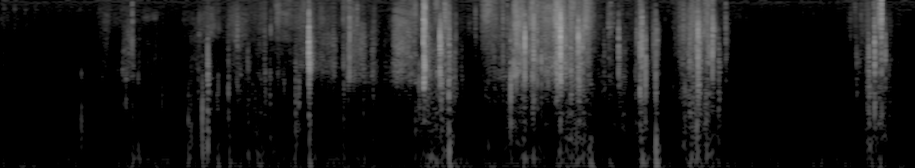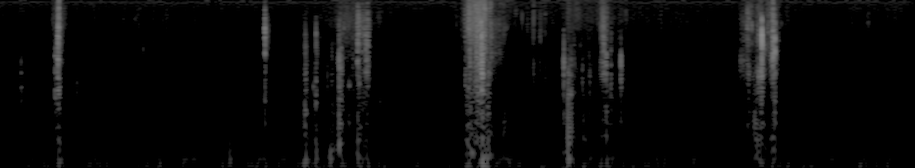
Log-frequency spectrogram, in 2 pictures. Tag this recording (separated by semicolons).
flipping; paper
